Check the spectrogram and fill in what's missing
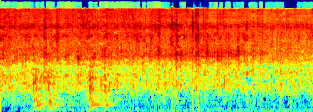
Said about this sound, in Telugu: ముందుగా కట్ చేసుకున్న క్యాప్సికమ్ వీటిని వేయించుకోవాలి.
